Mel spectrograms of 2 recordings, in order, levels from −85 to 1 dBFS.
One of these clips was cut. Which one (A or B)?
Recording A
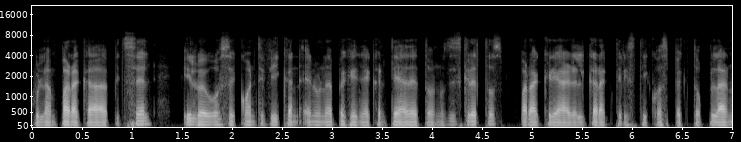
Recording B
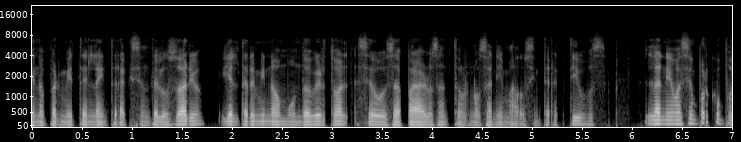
B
